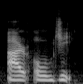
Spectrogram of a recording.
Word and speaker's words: ROG: Entonces ahí de ahí nace ROG, que es como el rock, pero en, en, inglés. Normalmente así es como se debe pronunciar.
